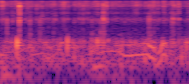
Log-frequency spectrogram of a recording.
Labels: {"label": "biophony, cascading saw", "recorder": "HydroMoth"}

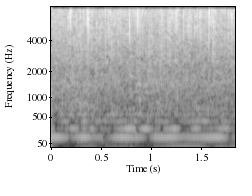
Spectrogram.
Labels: {"label": "biophony, midshipman", "recorder": "SoundTrap 500"}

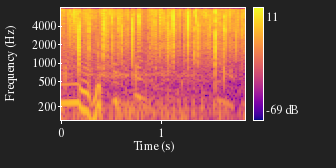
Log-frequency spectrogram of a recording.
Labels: {"label": "biophony, cascading saw", "recorder": "SoundTrap 600 or HydroMoth"}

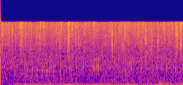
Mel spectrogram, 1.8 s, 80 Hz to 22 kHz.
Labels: {"label": "biophony", "recorder": "SoundTrap 500"}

